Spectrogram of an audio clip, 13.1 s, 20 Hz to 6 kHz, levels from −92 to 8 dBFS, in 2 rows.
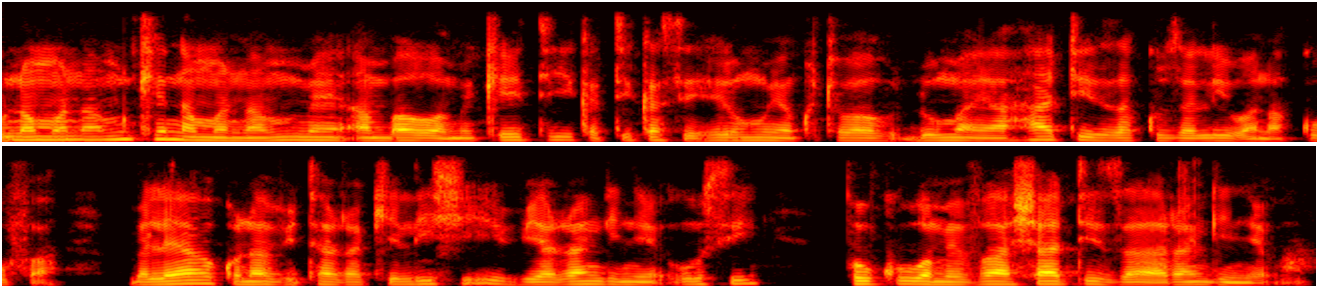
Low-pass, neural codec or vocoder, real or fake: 5.4 kHz; vocoder, 44.1 kHz, 80 mel bands, Vocos; fake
